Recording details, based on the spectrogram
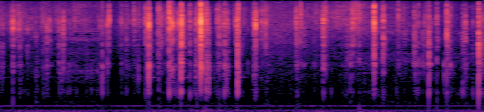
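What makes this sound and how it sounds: Long nails tap and scratch the case and buttons of a small, hollow, grey plastic NES controller held upright. The result is a quiet stream of quick, bright plastic clicks and dry scratching with a crinkly texture, over a steady low hum.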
